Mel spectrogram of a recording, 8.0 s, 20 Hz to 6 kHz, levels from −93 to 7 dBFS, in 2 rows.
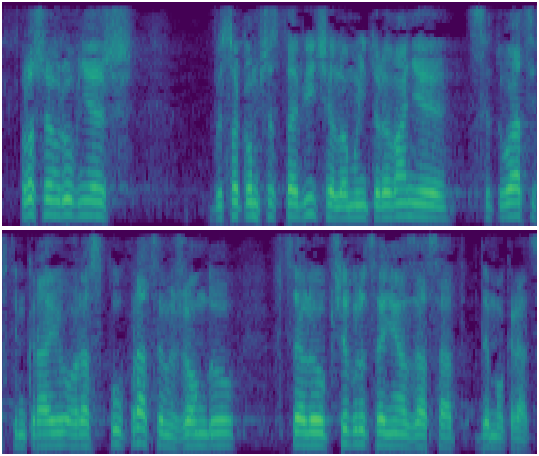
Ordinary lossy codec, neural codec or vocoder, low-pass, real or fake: none; none; 5.4 kHz; real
